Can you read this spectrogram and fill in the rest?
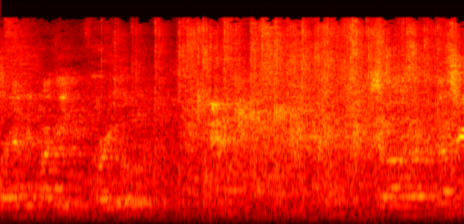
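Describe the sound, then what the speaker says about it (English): Applause from a school class reunion audience, clapping spread across the room with voices talking over and around it, fairly close and steady throughout. "That should be a round of applause for everybody, for you."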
